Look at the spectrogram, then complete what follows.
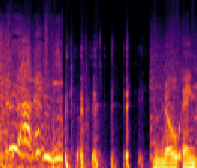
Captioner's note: laughs to myself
